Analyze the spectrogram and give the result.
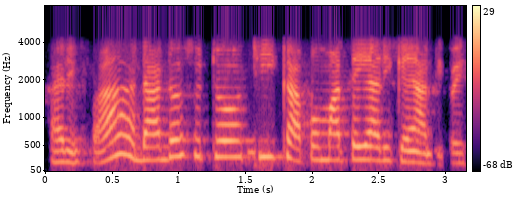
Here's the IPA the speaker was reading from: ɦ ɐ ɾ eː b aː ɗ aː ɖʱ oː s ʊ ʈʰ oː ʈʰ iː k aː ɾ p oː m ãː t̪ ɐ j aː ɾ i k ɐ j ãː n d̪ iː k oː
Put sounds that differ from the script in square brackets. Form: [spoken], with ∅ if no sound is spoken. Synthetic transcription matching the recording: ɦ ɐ ɾ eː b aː ɗ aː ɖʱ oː s ʊ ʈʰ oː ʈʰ iː k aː [∅] p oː m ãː t̪ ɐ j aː ɾ i k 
